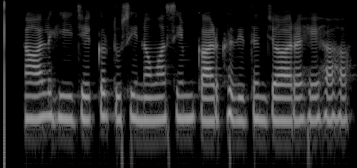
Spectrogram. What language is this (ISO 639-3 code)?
pan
